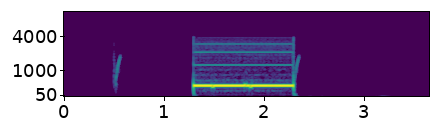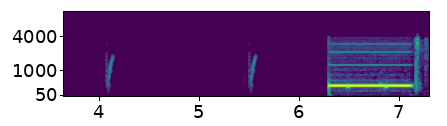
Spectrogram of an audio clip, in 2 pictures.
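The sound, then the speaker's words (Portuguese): Ringing tone of an outgoing telephone call, a steady mid-pitched buzzing tone sounding twice for about a second each with long silence between, plus a few short faint clicks. “Eu vou ligar pra Ildes!”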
